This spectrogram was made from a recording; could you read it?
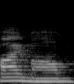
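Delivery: soft, small whispering voice. During a lecture-theatre power outage, a small voice answers a ringing phone: small whispering voice. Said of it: "we heard a small voice whisper".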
